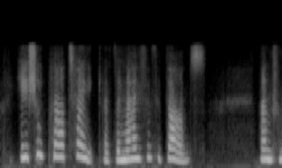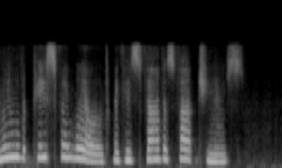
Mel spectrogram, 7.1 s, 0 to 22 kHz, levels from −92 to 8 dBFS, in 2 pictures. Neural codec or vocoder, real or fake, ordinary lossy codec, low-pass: codec, 16 kHz, 0.5 kbps, FreqCodec, smaller model; fake; Opus, 32 kbps; 7.2 kHz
